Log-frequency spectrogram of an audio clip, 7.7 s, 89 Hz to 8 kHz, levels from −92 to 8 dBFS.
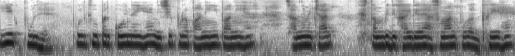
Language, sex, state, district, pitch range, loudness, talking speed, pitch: Hindi, female, Uttar Pradesh, Hamirpur, 205-225 Hz, -13 LUFS, 225 wpm, 210 Hz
